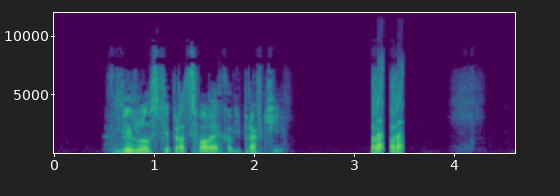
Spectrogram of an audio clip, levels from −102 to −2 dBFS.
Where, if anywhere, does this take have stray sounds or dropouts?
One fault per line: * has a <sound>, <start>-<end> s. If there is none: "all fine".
* has a laugh, 3.2-3.5 s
